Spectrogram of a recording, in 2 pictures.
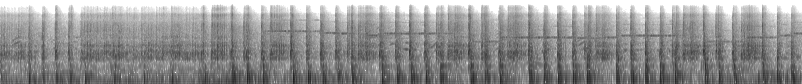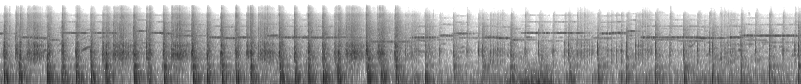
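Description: Marching flute band playing: a high, shrill flute melody over steady snare and bass drum beats, the flutes becoming clear a few seconds in.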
